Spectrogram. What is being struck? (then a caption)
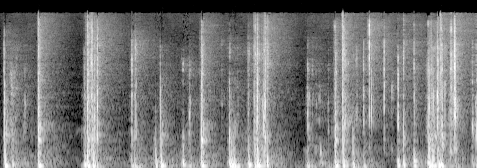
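Plastic laptop keyboard keys. Long blue nails tap the keys on the right side of a detached black plastic laptop keyboard held close to the microphone. The result is a quick, irregular run of dull, low clicks and thunks, each dying away almost at once, with bright clicky edges on the sharper taps.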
